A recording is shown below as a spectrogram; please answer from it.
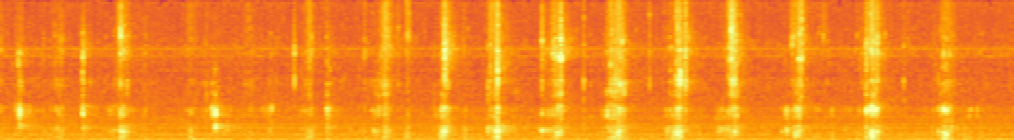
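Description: A person biting and chewing crisp raw green vegetable stems: a run of sharp crunches, sparse at first, then about two a second from about four seconds in.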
